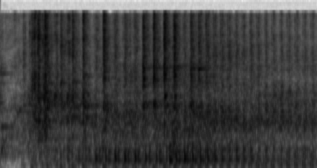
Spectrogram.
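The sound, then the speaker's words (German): A mower cutting grass along a steep public path: a steady, buzzing engine drone with a fast, rough pulsing rhythm that starts after a brief quiet moment and holds fairly loud to the end. “zu Kerzers, wo man einen öffentlichen Weg, also einen Stutz, musste mähen. Das hat etwa so getönt.”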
